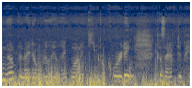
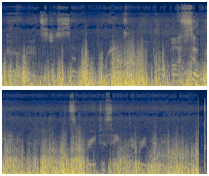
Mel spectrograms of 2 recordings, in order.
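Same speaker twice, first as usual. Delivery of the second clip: over the wind; 8 dB louder than usual. Real, not acted. Talking over strong wind on summit.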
